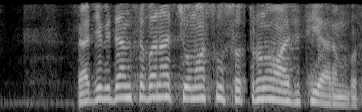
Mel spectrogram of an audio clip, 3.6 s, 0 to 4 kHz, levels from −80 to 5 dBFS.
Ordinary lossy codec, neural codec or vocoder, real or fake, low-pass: AAC, 16 kbps; codec, 24 kHz, 3.1 kbps, DualCodec; fake; 3.6 kHz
